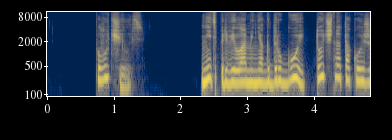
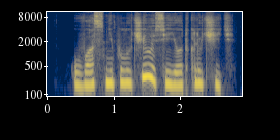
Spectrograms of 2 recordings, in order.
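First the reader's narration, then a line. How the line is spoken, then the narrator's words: Distant hoarse alien voice. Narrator (Russian): донесся хриплый голос зиндарийца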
